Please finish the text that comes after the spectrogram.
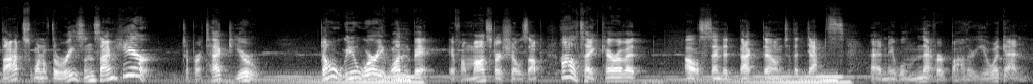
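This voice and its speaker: A man's voice: mid-range voice, sing-song, measured pace, music in the background. A man voicing an overeager living puppet in a horror story, friendly yet faintly sinister, with theatrical, exaggerated delivery. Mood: soothing, protective.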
